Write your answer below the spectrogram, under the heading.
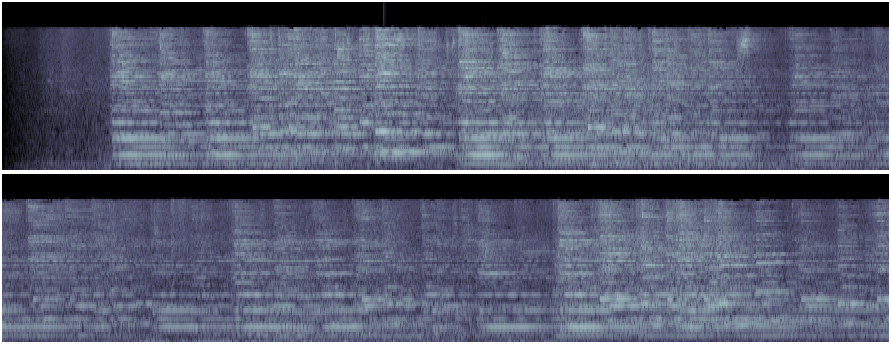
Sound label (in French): tambourin; chedeville; six duos galants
